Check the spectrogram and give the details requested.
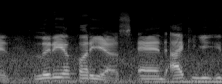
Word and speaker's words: Farias: it again that's how you say it lydia farias and i can get you that contact information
